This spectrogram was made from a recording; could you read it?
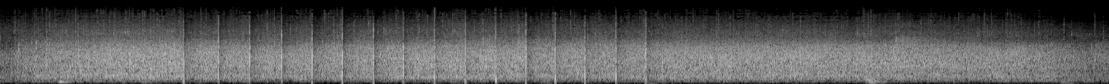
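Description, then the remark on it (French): An audience at a prize ceremony applauds the prize laureates as they stand, steadily, a dense wash of many hands clapping, with a few sharper individual claps standing out in the middle before the applause begins to taper slightly toward the end. “Je demande à ces lauréats de bien vouloir se lever afin que nous puissions les applaudir.”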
